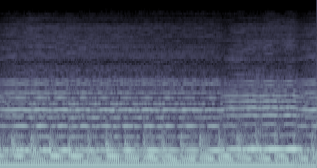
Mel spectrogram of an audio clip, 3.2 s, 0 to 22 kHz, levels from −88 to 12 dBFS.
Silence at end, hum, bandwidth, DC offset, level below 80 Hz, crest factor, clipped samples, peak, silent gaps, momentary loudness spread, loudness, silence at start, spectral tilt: 0 s; none; 13 kHz; under 0.1%; -22 dBFS; 12 dB; under 0.1%; -4 dBFS; none; 2 LU; -17 LUFS; 0 s; -7 dB/octave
